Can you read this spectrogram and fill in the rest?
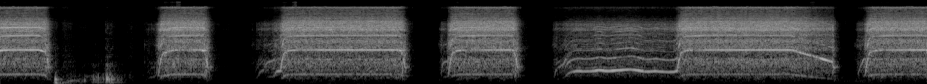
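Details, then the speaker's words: Makita DHP483 cordless drill after the intermittent trigger switch was fixed: each trigger pull gives a clean, steady motor whine that holds pitch without cutting out. It now has more kick and speed, and the intermittent fault is gone. "You know, that actually sounds better, that drill already. So yeah, it's got actually a higher kick to it."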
